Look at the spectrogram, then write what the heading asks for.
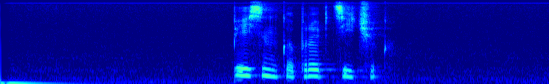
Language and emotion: Russian, neutral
